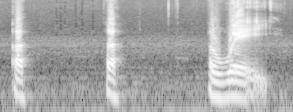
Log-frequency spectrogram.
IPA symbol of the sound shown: ə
